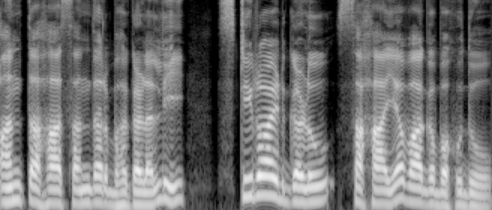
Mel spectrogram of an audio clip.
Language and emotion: Kannada, neutral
